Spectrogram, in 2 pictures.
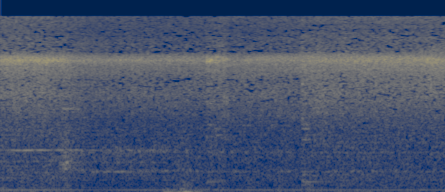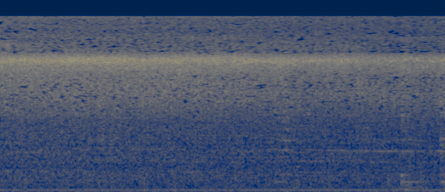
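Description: Tomatoes frying in oil on a hot tawa, giving a steady sizzling hiss, with one light knock of a utensil about two and a half seconds in.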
